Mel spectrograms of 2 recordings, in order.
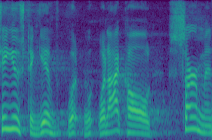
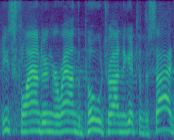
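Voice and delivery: ordinary talk

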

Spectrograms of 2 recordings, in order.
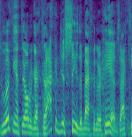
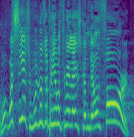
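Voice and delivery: high, loud and pressing; exasperated demand; 3 dB louder than usual. Acted. Frustrated businessman pressing the old man for the answer, high and loud. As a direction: demand it, at the end of his rope.

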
